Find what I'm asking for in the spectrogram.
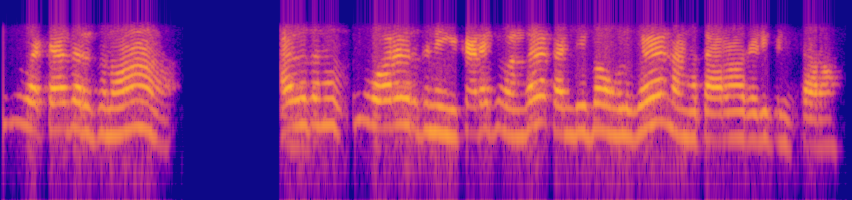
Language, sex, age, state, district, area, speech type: Tamil, female, 45-60, Tamil Nadu, Kallakurichi, rural, conversation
